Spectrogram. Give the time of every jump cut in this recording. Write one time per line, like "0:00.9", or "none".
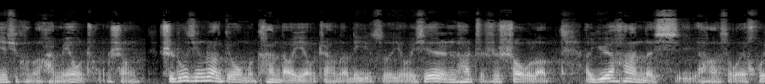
0:01.5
